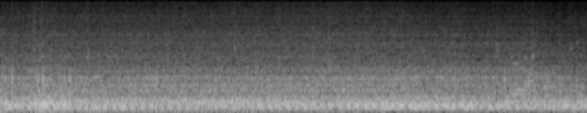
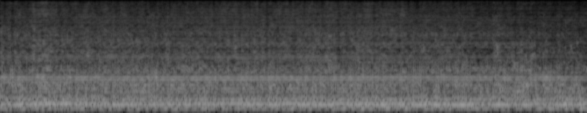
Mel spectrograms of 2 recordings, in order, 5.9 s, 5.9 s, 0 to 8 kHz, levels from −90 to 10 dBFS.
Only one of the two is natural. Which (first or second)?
first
